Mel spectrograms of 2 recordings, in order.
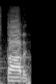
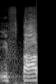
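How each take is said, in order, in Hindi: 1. यह शब्द 'a' स्वर से शुरू होता है। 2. यह शब्द 'i' स्वर से शुरू होता है। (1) "अफ्तार कह दे तो वो गलत है" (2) "इफ्तार होना चाहिए बाबे फ़ाल के वज़न पे"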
